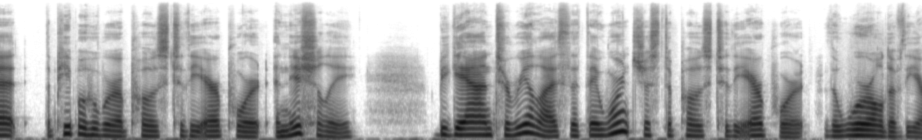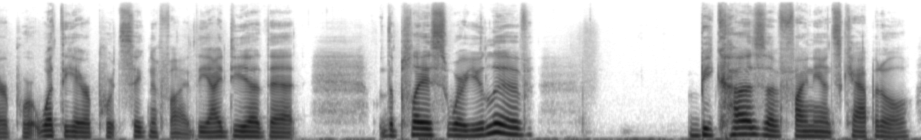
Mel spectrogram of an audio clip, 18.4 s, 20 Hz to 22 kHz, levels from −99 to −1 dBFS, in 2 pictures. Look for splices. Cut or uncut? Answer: cut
